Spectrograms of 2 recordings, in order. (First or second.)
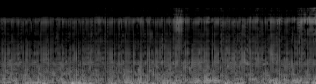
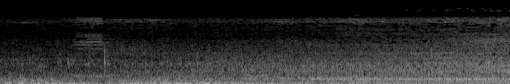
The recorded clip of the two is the second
